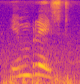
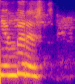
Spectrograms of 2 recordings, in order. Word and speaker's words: embarrassed: Embraced. Ma'am? Not embraced. Not embraced. It's not embrace. Embrace is different. Naufal, can you say that word? Naufal. Ma'am, embarrassed.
